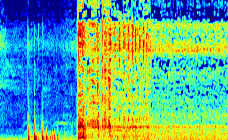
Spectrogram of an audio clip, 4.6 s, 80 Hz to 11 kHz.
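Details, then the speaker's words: Honda Beat FI scooter, screw opened to 1.5 turns (at 1 turn it would not idle): a few clicks, catches at a fast idle that eases down and evens out; starts and holds idle normally. "Coba, nah ini, nah udah turun, ya udah turun tapi masih langsam. Ya kan? Masih langsam."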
